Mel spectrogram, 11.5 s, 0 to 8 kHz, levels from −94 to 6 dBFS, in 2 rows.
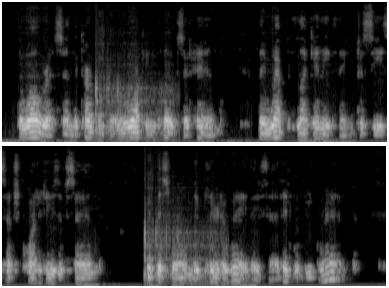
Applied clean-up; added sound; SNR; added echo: neural separator model SepFormer DNS4.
